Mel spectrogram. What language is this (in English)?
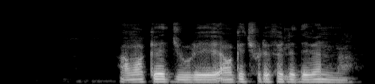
Bangla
